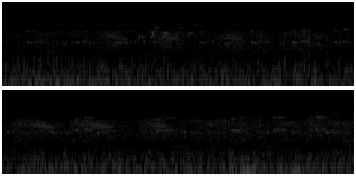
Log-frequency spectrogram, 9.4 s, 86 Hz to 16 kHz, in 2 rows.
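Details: Frogs calling in chorus from a garden in Japan on 23 May 2022 at 18:34 in the evening: faint, rapid pulsed croaks repeat in bursts every second or so over a steady low rumble.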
